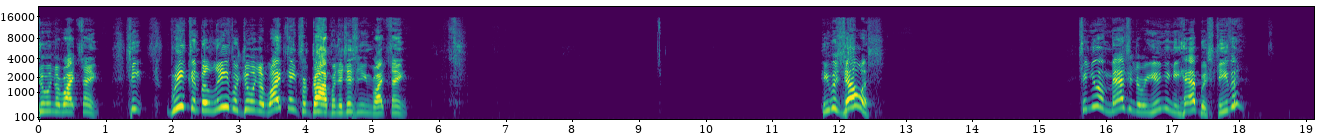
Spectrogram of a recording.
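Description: An elderly man preaches with animation through a microphone, with long pauses.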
